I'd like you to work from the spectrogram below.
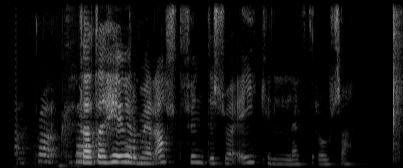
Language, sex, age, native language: Icelandic, female, 12, Icelandic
